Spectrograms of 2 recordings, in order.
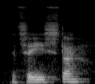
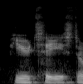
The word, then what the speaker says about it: Bautista: again is Stallone and Batista. Or well, I mean, I'll call him Batista because that's what he was called when he was a wrestler. But I think it's pronounced Bautista or Bautista.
